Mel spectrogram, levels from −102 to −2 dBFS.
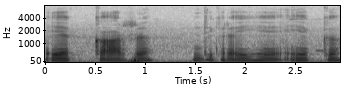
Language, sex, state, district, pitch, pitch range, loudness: Hindi, male, Chhattisgarh, Bilaspur, 105 Hz, 100-110 Hz, -21 LUFS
